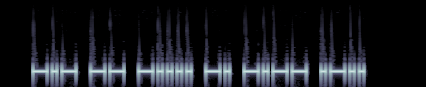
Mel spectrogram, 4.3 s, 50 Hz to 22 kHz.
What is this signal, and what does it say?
Morse code, heard as a keyed tone, about 25 wpm, 700 Hz. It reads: KM6NYL
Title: USA Call Signs - 6 Characters - 8x Character Spacing - 25wpm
